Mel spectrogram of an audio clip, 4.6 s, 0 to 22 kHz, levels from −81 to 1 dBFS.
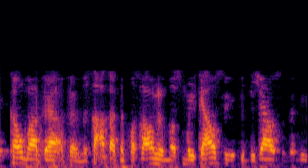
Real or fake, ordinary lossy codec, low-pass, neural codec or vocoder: fake; AAC, 16 kbps; 7.2 kHz; codec, 44.1 kHz, 3.4 kbps, Pupu-Codec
